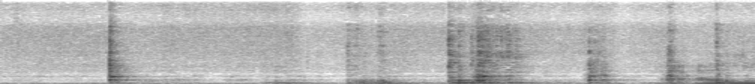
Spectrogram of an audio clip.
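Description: Diced onions sautéing in a pot, a soft sizzle broken by spoon scrapes and stirring clatter in irregular bursts, close and clear with no talking.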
